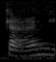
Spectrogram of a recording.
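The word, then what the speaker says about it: Qing: Dynasty के बारे में, जो मैंने आपको पहले भी बताया था कि इसकी जो प्रोनाउंसिएशन है वो वही वाली किंग है, लेकिन इसकी जो स्पेलिंग है उसमें क्यू आ जाता है ना कि के.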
